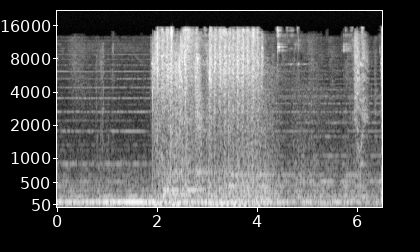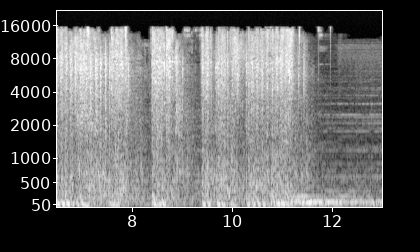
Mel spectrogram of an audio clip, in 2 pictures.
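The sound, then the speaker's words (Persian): Loud bursts of rapid gunfire ring out, several dense volleys of shots separated by brief pauses, with no one speaking. “کی داشت شلیک میکرد؟”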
